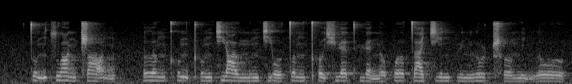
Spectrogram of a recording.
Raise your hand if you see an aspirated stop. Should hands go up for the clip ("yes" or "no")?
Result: yes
